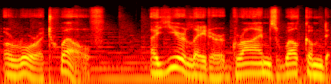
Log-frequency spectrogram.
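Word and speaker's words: X Æ A-12: In 2020, Xavier Musk was born, an instant global sensation due to his unusual name, pronounced Aurora 12.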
